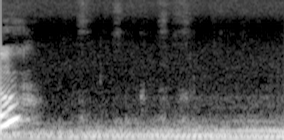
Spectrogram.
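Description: Ballpoint pen writing words by hand on lined paper.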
